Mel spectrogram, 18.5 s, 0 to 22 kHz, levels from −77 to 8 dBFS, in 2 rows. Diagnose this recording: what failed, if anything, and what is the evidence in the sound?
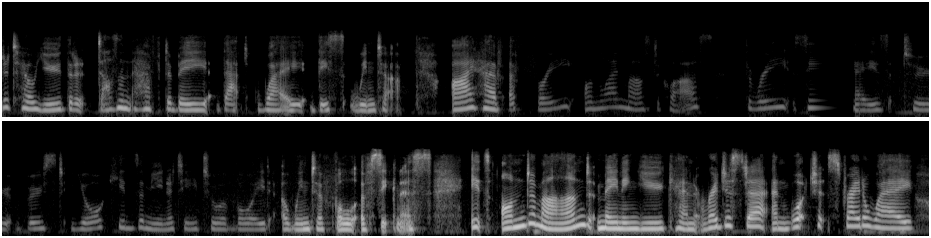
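Automatic gain rising in the call processing: after "I have a", from 5.36 to 12.06 s, voice and room noise swell together by about 15 dB. A talker moving closer would not lift the noise too.

Long network dropout, likely a network stall: at 8.07 s the sound smears into a fading buzz, then about 240 ms of silence. It resumes at 8.55 s with roughly 400 ms lost, not just muted.

Automatic gain falling: from 12.18 to 18.41 s, voice and background sink together by about 10 dB. Both fall evenly, so this is a gain ramp rather than the talker leaning back.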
